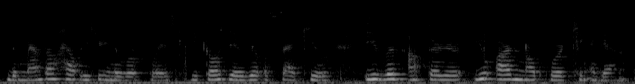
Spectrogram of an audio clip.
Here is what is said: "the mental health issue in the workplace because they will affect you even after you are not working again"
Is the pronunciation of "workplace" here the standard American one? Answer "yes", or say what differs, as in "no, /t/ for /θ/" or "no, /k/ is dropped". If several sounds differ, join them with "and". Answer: yes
